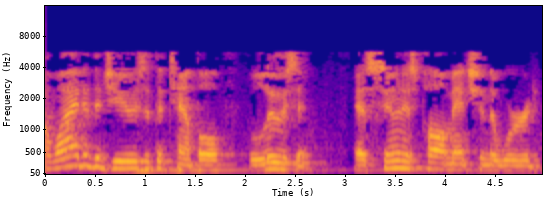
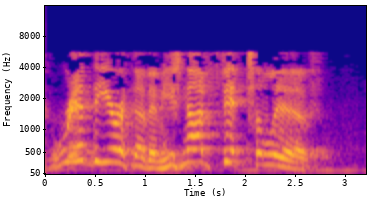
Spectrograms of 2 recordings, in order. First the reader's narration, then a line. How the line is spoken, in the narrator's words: They went crazy and started shouting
